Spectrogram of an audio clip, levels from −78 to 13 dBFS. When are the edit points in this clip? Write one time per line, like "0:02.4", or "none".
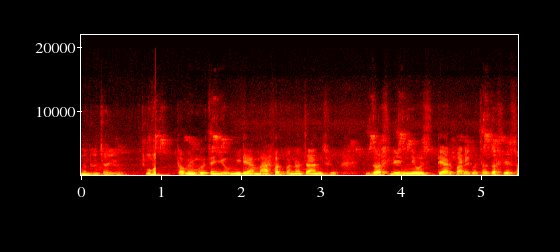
0:00.9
